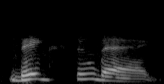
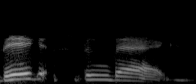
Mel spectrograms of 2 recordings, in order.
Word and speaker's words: Bigstubag: Reason why it was a little questionable is there's no spaces. And it's spelled B-I-G-S-T-U-B-A-G. So big stew bag. Say it all together.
